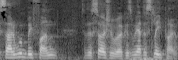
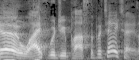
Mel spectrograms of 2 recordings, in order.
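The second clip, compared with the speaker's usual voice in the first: mock pious voice; 14 dB louder than usual. Preacher mocking prayer voice used at dinner, loud and strained. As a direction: ask for potatoes in a holy prayer voice. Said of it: "Perhaps they say".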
